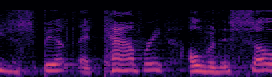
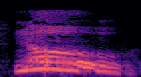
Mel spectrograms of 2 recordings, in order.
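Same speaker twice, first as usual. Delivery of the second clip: very loud, booming, drawn-out masculine demon voice; 12 dB louder than usual. Retelling what came out of a woman at a revival: imitating a masculine voice. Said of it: "a masculine voice came out of her".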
